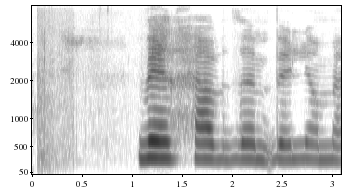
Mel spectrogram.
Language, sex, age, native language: Icelandic, male, 8, Icelandic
